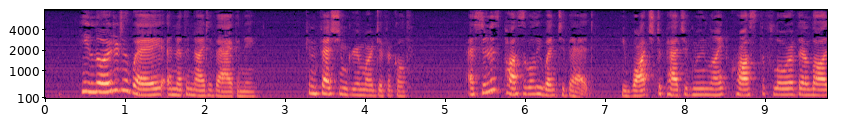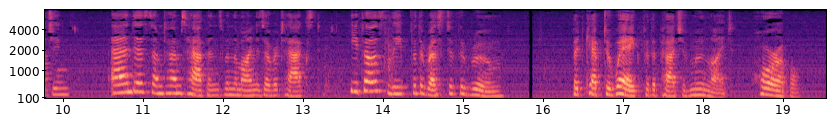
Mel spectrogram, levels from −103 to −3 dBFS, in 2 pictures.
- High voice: Yes, high, 195 Hz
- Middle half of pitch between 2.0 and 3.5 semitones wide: No, average, 4.6 semitones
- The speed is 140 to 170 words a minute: No, average, 180 wpm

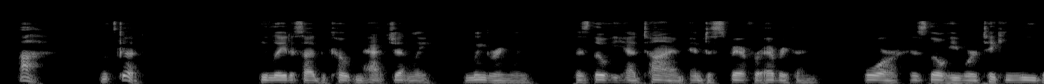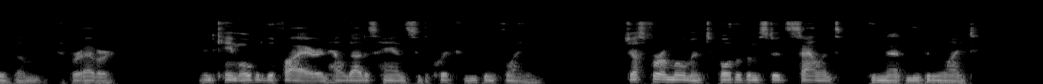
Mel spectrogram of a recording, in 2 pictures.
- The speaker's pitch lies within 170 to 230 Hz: No, very low, 95 Hz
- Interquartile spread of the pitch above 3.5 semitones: No, average, 2.7 semitones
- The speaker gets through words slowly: No, average, 180 wpm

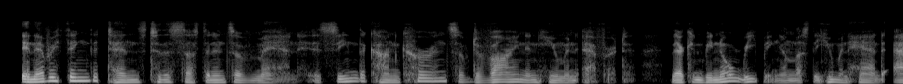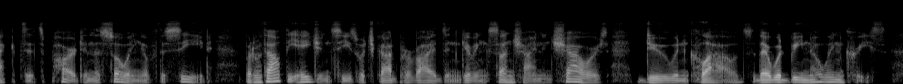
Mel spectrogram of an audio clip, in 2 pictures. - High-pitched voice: No, low, 100 Hz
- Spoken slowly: No, average, 185 wpm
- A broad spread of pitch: No, average, 4.2 semitones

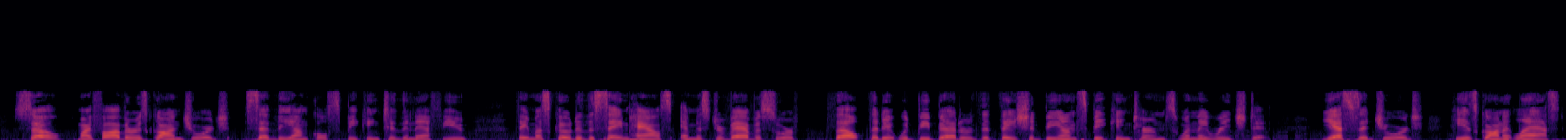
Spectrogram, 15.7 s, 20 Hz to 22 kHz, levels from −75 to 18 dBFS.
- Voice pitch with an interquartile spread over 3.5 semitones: No, narrow, 2.5 semitones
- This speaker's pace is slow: No, average, 185 wpm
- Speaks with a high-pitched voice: No, medium, 165 Hz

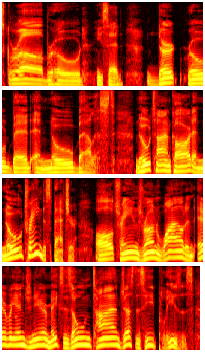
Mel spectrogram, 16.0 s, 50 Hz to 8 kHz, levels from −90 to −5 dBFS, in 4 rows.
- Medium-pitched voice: No, low, 130 Hz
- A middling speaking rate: No, slow, 120 wpm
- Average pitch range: No, wide, 7.6 semitones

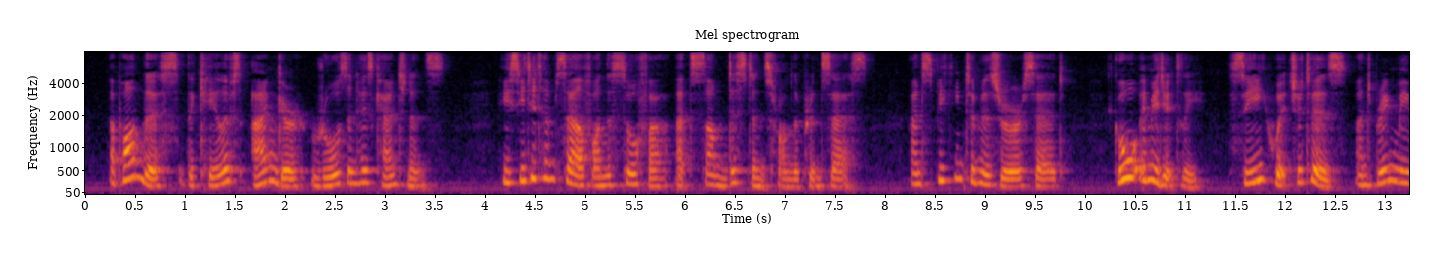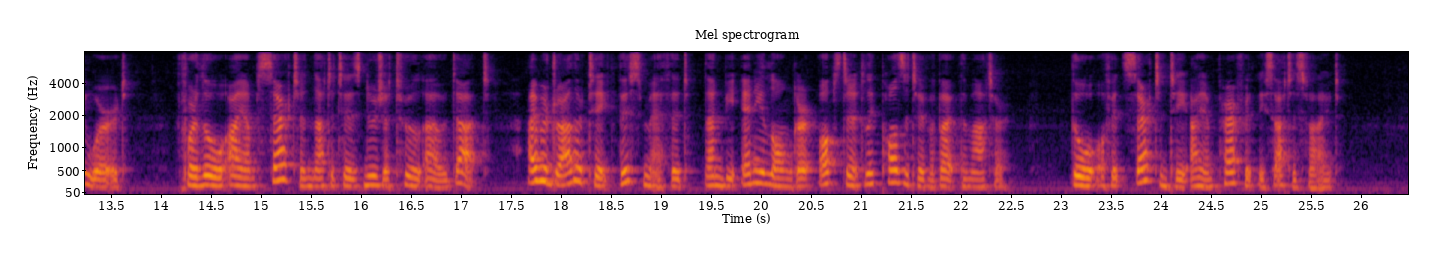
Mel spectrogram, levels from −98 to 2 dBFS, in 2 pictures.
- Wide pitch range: Yes, wide, 6.5 semitones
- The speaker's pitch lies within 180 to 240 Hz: Yes, high, 190 Hz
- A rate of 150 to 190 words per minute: Yes, average, 155 wpm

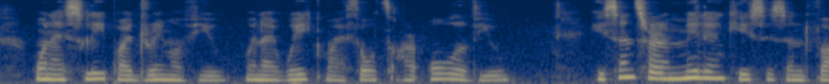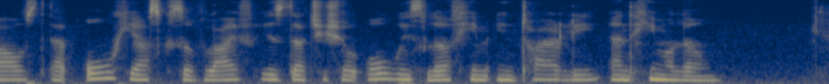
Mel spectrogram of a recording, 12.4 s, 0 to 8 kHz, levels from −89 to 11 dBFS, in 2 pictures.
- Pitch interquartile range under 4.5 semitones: Yes, narrow, 2.6 semitones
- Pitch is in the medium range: Yes, medium, 170 Hz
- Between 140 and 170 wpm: No, average, 200 wpm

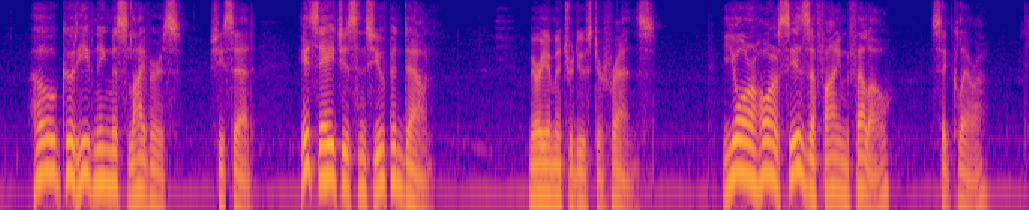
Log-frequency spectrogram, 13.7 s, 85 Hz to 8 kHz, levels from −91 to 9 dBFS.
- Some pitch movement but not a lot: No, wide, 7.7 semitones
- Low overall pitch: Yes, low, 125 Hz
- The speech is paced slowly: Yes, slow, 110 wpm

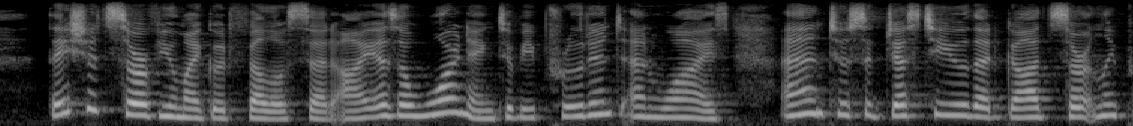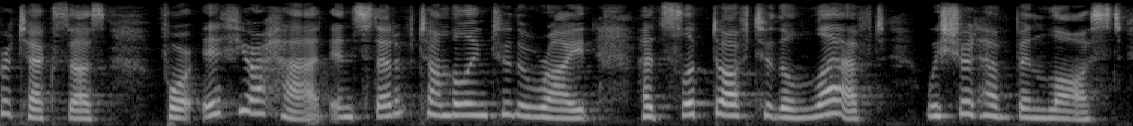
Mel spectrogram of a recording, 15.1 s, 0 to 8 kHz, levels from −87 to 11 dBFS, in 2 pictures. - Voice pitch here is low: No, high, 235 Hz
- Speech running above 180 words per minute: Yes, average, 190 wpm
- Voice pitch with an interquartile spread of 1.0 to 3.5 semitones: No, average, 4.5 semitones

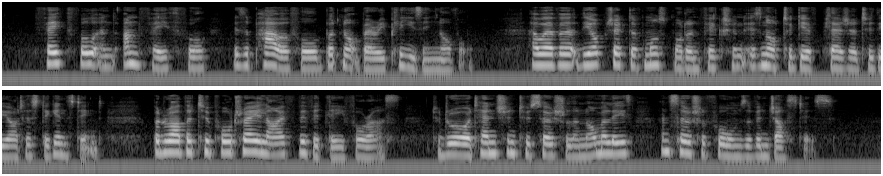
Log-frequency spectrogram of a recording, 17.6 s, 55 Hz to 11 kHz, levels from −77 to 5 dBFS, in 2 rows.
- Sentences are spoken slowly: No, average, 155 wpm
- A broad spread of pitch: No, average, 4.1 semitones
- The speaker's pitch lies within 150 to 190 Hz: Yes, medium, 185 Hz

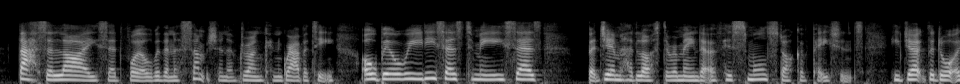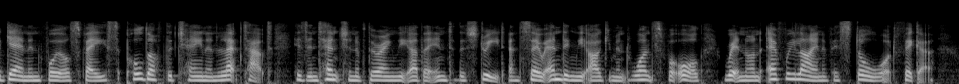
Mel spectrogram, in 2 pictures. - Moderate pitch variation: Yes, average, 3.2 semitones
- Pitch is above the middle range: Yes, high, 195 Hz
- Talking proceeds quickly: Yes, fast, 230 wpm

